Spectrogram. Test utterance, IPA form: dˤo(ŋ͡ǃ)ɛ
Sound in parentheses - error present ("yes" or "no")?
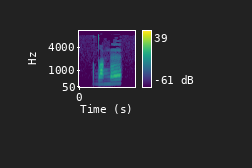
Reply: yes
